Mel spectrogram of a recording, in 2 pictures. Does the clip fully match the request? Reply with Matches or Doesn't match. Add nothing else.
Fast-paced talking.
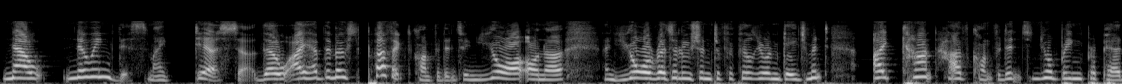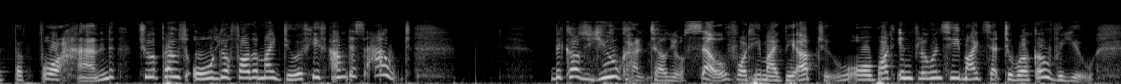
Doesn't match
